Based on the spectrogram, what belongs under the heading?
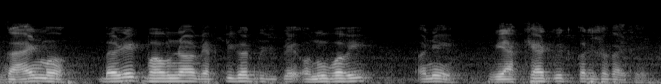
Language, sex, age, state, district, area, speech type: Gujarati, male, 60+, Gujarat, Kheda, rural, spontaneous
